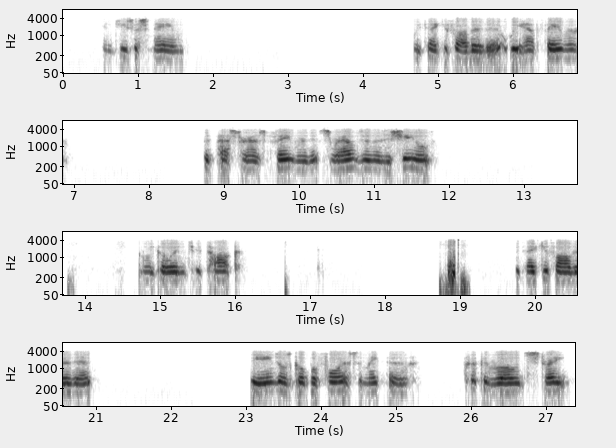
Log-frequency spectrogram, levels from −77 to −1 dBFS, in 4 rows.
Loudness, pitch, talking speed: -24 LUFS, 160 Hz, 90 wpm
